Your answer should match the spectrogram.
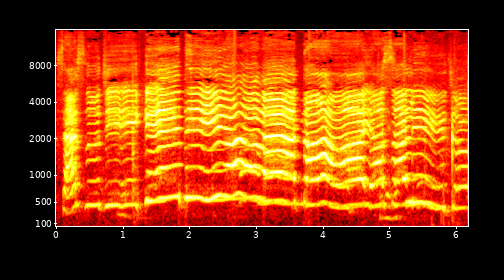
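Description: A high-pitched voice singing without accompaniment, in long wavering held notes broken by short pauses between phrases, in the manner of a wedding folk song sung during the welcoming ritual.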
